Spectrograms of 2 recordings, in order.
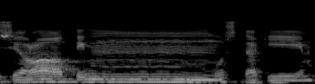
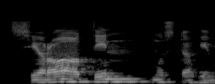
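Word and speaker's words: صراطٍ مستقيم: Jadi siratim mustaqim, bukan siratin mustaqim, tapi disambungin.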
